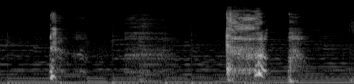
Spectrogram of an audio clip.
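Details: Cough from a streamer who has been sick for almost a month.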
